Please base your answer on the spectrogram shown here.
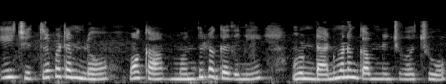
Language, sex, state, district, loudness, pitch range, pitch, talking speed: Telugu, female, Andhra Pradesh, Krishna, -14 LUFS, 245-320 Hz, 265 Hz, 120 wpm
